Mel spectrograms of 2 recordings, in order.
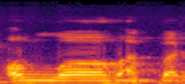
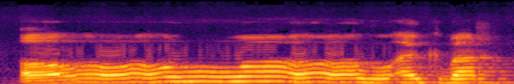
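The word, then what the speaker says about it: الله أكبر: Pertama tidak boleh baca Allahu Akbar dengan A-nya panjang. Allahu Akbar. Kenapa? Kalau dibaca Allahu Akbar artinya apakah Allah Maha Besar?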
